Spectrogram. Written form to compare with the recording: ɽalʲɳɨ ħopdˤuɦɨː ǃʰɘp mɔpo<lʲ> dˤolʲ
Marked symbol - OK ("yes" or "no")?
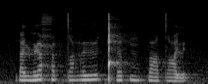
no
